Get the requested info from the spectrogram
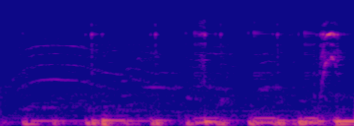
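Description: Live band's bass guitar playing soft low notes between songs, with one short high-pitched call that rises and falls about a quarter of a second in.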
